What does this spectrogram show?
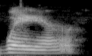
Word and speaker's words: where: The next word is where. Where. In this word, the WH is a digraph, so it says w, and the ERE says air.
